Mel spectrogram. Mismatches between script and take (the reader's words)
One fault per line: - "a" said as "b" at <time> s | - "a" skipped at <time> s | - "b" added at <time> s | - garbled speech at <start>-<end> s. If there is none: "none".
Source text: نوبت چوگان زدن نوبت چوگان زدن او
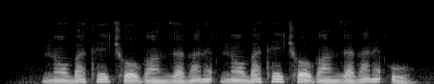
none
